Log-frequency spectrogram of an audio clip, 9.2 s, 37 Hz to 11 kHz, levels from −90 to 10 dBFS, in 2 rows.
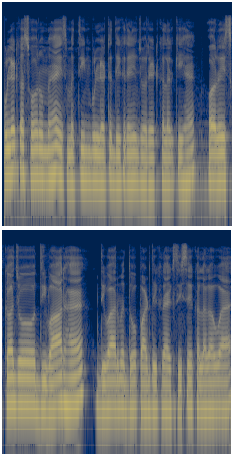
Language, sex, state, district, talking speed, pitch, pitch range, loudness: Hindi, male, Chhattisgarh, Bilaspur, 215 wpm, 115 Hz, 115-125 Hz, -23 LUFS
